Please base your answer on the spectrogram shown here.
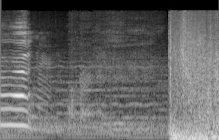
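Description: A zombie's bomb explodes in Project Zomboid: a sudden loud, broad blast bursts in near the end, right after a shouting voice and a short quieter lull.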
